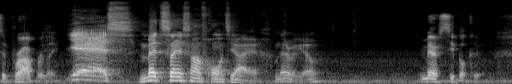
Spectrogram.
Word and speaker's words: Médecins Sans Frontières: Tell us how to pronounce it properly. Yes! Médecins Sans Frontières.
